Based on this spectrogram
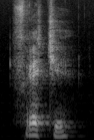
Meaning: diminutive of fret
- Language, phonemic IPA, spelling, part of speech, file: Dutch, /ˈfrɛcə/, fretje, noun, Nl-fretje.ogg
